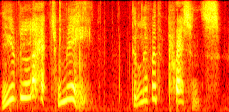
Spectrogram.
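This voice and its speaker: A man's voice: very high voice, sing-song, a little slow, dark tone, slight background noise, voice pushed up, exaggerated voice. A man voicing a clumsy, tearful but eager young female Christmas elf in a children's story, with a plaintive, wide-eyed manner. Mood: hopeful, surprised.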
